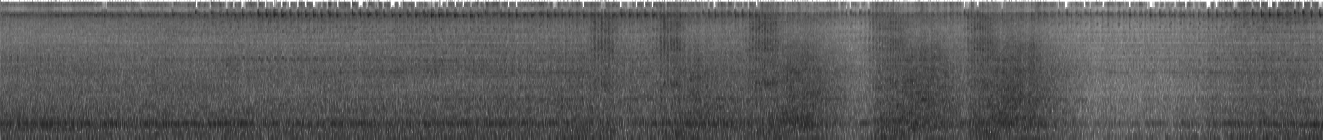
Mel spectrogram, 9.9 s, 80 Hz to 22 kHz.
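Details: Yamaha XS1B twin during carb and ignition tuning, after choke: runs fast and steady, a short blip then settling high with no drop toward slow idle; idle speed racing, cause not confirmed, to be turned down before timing check.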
